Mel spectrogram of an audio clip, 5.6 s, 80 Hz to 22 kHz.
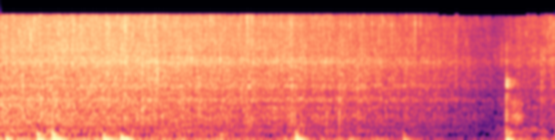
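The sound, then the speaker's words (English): Spices and onions fry in a pan with a steady, hissing sizzle that eases slightly over time. A single soft knock sounds near the end. “Our spices and our onions have been frying away for a good 15 minutes there”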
